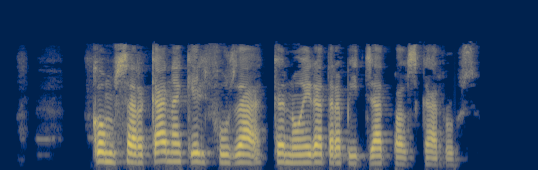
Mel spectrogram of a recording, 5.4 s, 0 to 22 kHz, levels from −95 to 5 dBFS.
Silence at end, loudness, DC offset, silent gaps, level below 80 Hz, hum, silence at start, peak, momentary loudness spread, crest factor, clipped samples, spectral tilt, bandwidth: 0.65 s; -19 LUFS; under 0.1%; 2.69-2.73 s; -70 dBFS; none; 0.95 s; -2 dBFS; 10 LU; 18 dB; under 0.1%; -3 dB/octave; 7.8 kHz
